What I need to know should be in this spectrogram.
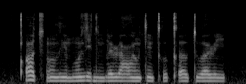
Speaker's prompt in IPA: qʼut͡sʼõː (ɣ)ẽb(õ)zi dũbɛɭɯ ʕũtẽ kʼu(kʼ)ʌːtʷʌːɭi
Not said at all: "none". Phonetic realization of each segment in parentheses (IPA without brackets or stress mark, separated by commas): ɣ, õ, kʼ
